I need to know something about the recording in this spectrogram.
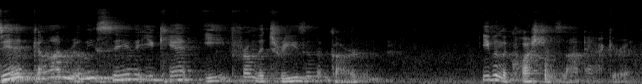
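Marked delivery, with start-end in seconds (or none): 0.0-3.8 smooth, very high-pitched voice. Retelling the garden story, the devil speaks to Eve in a smooth voice. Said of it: "in a smooth voice".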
